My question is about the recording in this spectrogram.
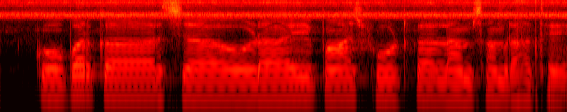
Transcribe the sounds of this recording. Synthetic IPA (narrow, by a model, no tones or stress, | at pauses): koːpəɾkəɾt͡ʃəʊɽaːipãːt͡ʃpʰuːʈkalə̃msəmɾəɦət̪ɦɛː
